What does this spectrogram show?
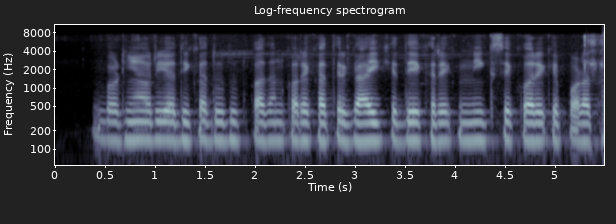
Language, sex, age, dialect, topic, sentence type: Bhojpuri, male, 25-30, Northern, agriculture, statement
